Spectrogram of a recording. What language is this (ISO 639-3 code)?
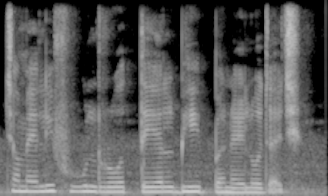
mai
